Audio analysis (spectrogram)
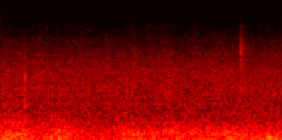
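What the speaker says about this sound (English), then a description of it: "It's not heavy rain, but the storm is a-coming" Rain falls steadily with a low rumble of thunder underneath, a constant wash of noise from a stormy sky.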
